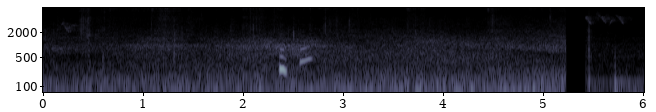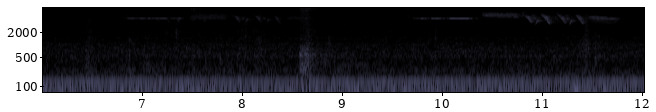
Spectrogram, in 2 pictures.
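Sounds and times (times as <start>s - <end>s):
songbird singing: 0.0s - 0.8s, 4.9s - 12.0s.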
